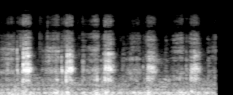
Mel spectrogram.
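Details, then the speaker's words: Stertor in a flat-faced (brachycephalic) dog with brachycephalic obstructive airway syndrome: rapid, rhythmic raspy snorting breaths from soft tissue obstructing the upper airway. "that but again that raspy that raspy sound that stirder that is the sound we're looking for because that is a tissue obstructing the airway"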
